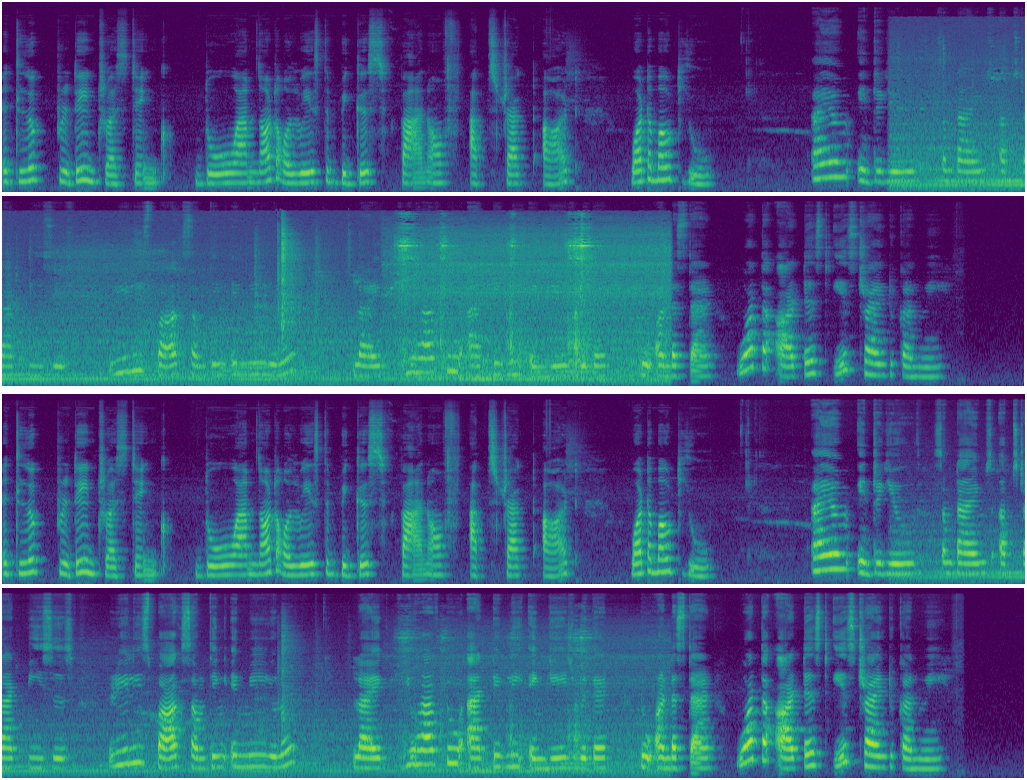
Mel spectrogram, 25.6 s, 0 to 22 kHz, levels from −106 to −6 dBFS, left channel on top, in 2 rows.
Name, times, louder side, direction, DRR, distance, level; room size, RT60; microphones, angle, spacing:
voice 1, 0.0-1.9 2.4-5.6 5.8-6.5 6.8-7.1 7.9-8.8, right 2 dB, 15° right, 0.7 m, -33 dB
voice 2, 10.1-13.7 14.1-16.5 17.2-20.4 20.8-21.7 22.0-24.6, right 6 dB, 50° right, 0.4 m, -29 dB
sound 1, 11.1-21.2, left 9 dB, 55° left, 0.4 m, -37 dB
15.5 x 5.9 x 2.3 m
head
